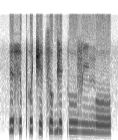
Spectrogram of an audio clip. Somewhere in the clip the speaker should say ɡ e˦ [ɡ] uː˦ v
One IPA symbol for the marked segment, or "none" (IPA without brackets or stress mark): k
